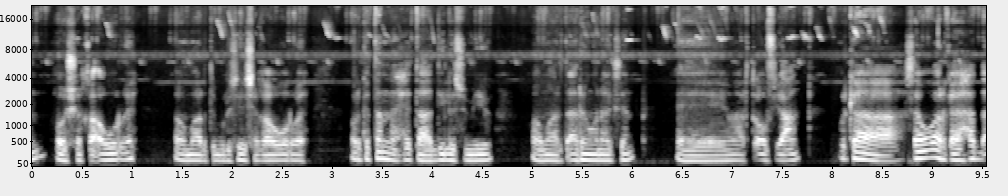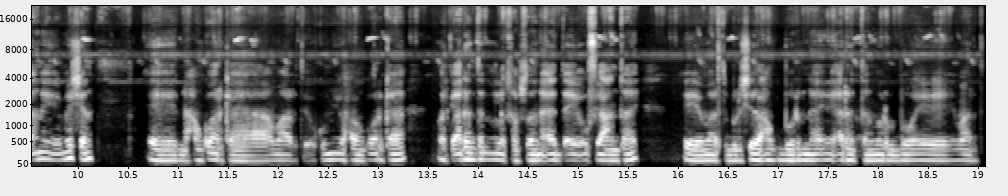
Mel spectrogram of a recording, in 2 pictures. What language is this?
Somali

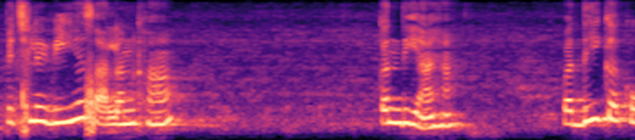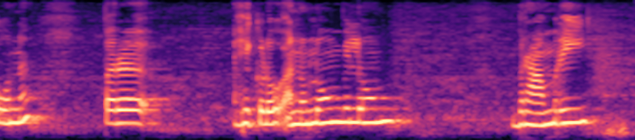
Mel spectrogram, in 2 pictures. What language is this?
Sindhi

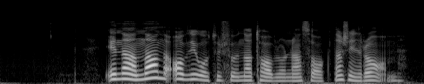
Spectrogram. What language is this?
Swedish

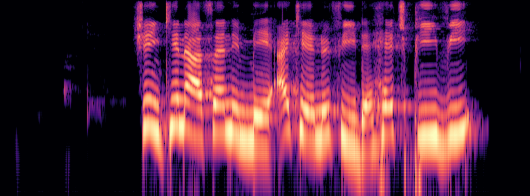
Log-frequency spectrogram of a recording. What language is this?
Hausa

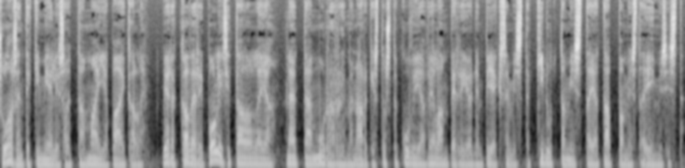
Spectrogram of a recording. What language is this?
Finnish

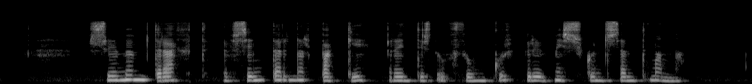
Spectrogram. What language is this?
Icelandic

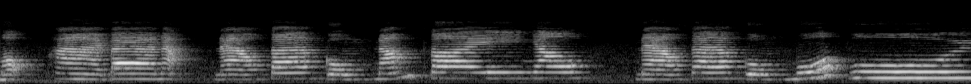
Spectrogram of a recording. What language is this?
Vietnamese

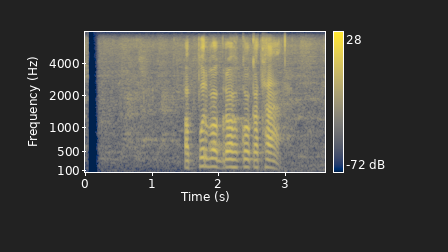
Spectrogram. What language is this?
Nepali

